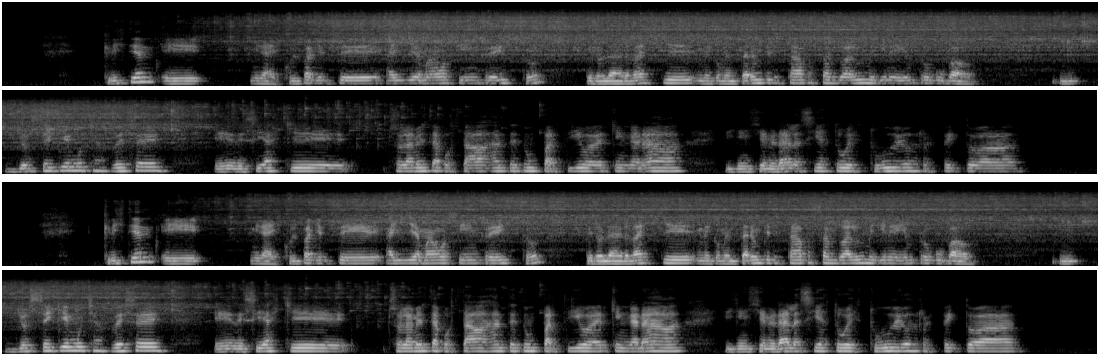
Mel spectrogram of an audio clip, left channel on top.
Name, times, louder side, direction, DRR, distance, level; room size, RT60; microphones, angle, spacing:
voice 1, 1.0-2.0 2.5-9.7 10.6-14.4 14.8-21.1, right 2 dB, 40° right, 0.5 m, -25 dB
Rattle (instrument), 1.5-15.6 15.9-16.0 16.3-16.5, left 1 dB, 25° left, 0.8 m, -35 dB
2.2 x 2.1 x 2.8 m
head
